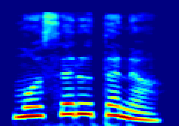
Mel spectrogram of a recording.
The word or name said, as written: ಮೊಸರುತನ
